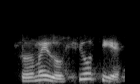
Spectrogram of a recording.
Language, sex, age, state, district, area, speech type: Urdu, male, 30-45, Delhi, Central Delhi, urban, conversation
